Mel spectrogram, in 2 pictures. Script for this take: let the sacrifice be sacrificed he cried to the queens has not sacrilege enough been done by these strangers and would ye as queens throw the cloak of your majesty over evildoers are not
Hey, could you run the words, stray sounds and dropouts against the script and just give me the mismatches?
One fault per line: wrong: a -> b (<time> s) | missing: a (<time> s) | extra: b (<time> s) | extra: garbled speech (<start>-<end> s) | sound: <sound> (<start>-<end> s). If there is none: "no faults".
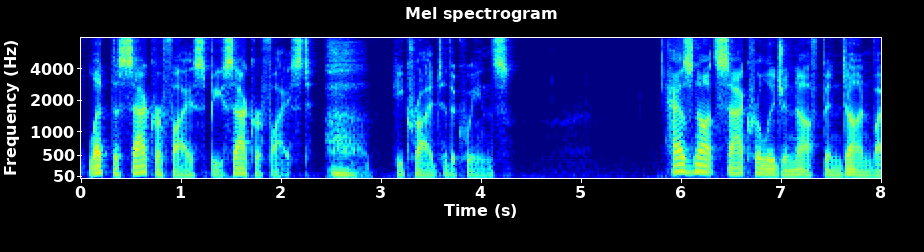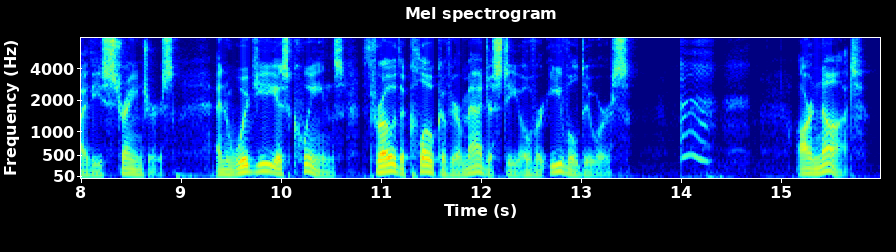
sound: breath (2.4-2.9 s)
sound: breath (14.0-14.7 s)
